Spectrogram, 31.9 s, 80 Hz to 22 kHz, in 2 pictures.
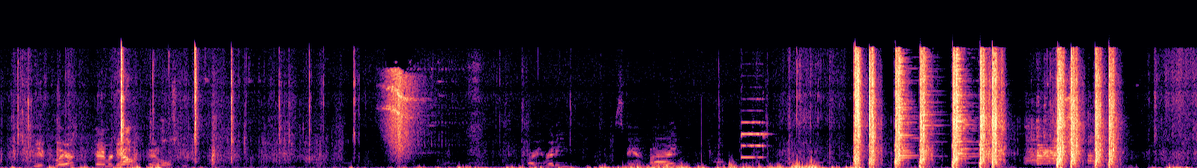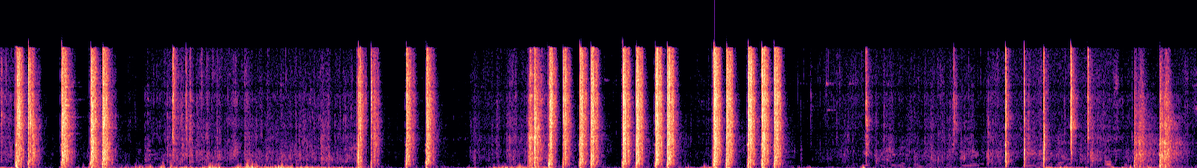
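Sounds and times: electronic shot timer beep: 9.9 - 10.3
rapid pistol fire: 11.4 - 12.4, 16.2 - 17.6, 23.1 - 26.4, 31.1 - 31.8.

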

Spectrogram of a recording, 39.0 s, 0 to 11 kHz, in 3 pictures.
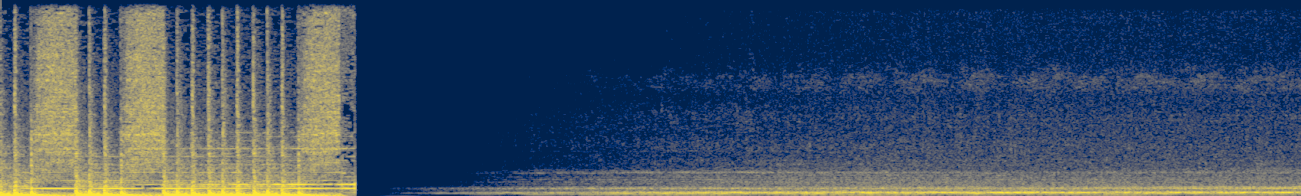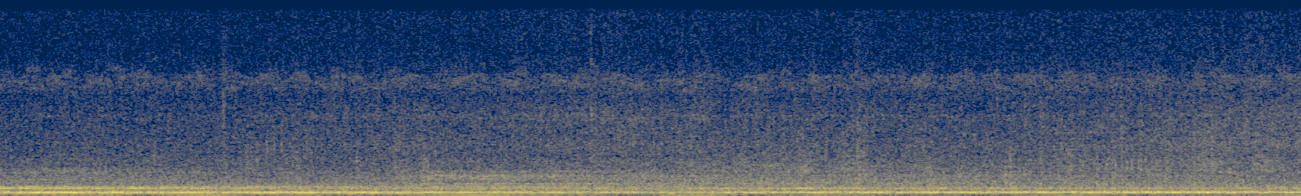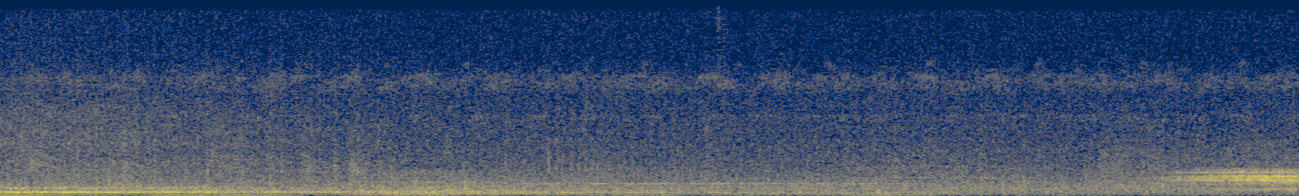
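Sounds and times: low drone: 4.0 - 26.1, 37.4 - 39.0.

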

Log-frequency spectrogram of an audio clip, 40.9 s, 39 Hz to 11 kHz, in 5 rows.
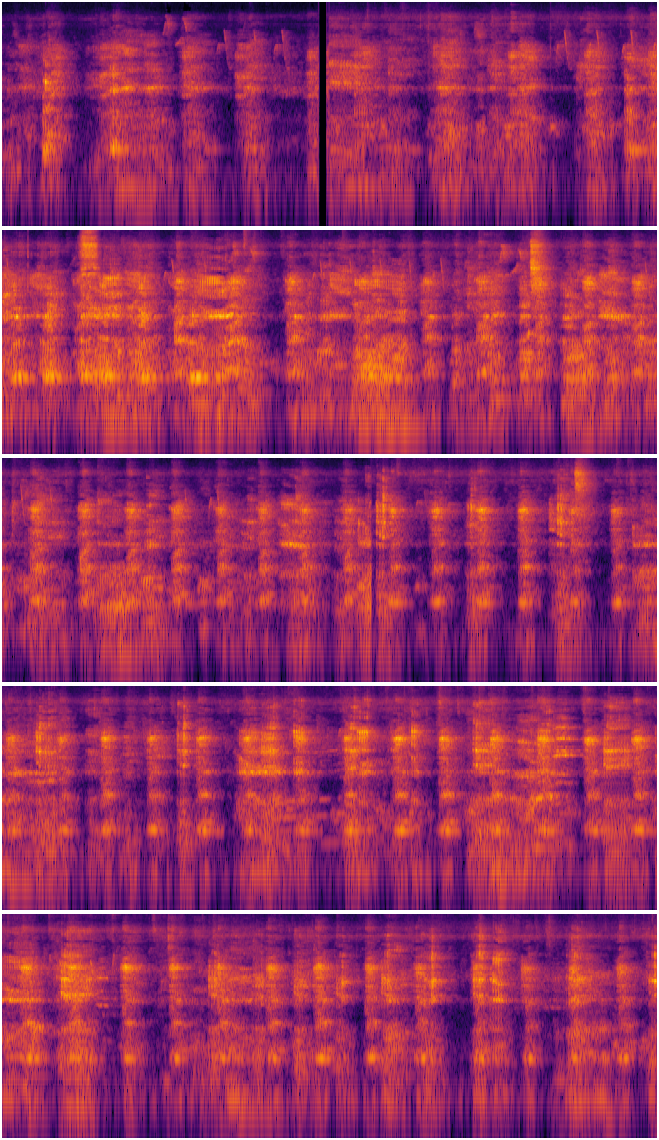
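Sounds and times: pigs grunting: 0.0 - 40.9.

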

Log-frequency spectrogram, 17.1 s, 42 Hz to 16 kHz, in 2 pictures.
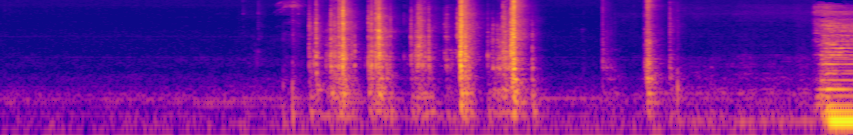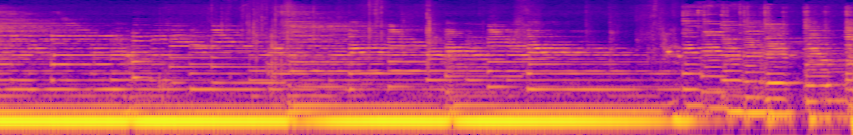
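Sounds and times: cassette clicks and clatter: 2.9 - 5.4
music playing from tape: 8.2 - 17.0.

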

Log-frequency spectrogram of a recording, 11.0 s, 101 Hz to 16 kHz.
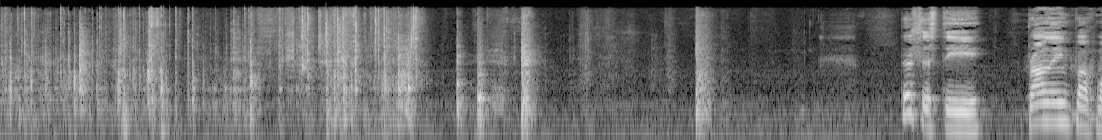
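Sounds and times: plastic packaging crackling: 0.0 - 4.3.

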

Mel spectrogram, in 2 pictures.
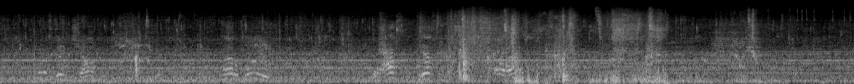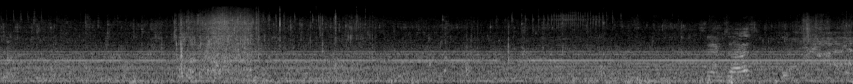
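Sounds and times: boat hum: 0.0 - 17.0
fish splashing in water: 1.1 - 14.7.

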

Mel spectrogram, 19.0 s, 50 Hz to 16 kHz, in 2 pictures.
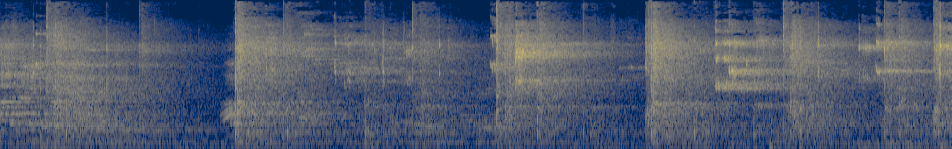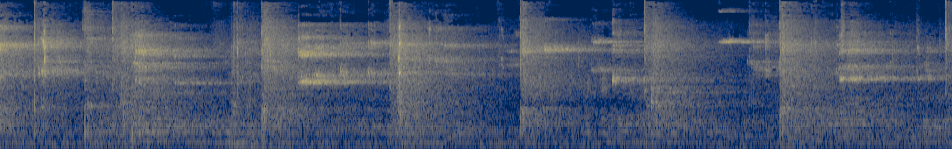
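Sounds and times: rackets striking shuttlecock: 2.3 - 11.2
shoes squeaking on court: 3.0 - 16.1, 16.7 - 19.0.

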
